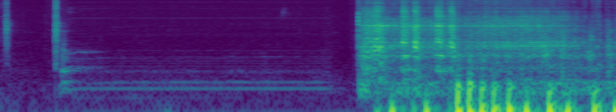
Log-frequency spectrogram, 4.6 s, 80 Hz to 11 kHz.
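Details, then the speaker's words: 2021 Royal Enfield Himalayan single after new AGM battery install: starter catches and the engine fires straight up into a lumpy, thumping idle; starts easily and runs normally. "yeah. Sounds like a Hemi. Gonna need a little bath, but we'll give him one."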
